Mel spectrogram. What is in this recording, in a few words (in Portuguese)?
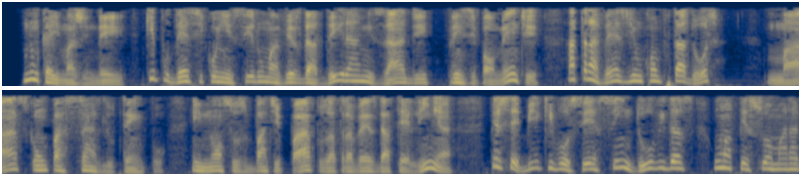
Aniversário Amigo Virtual Masculino; Aniversarios; Telemensagens 2017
